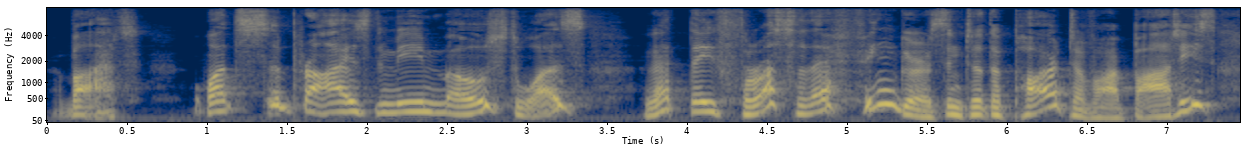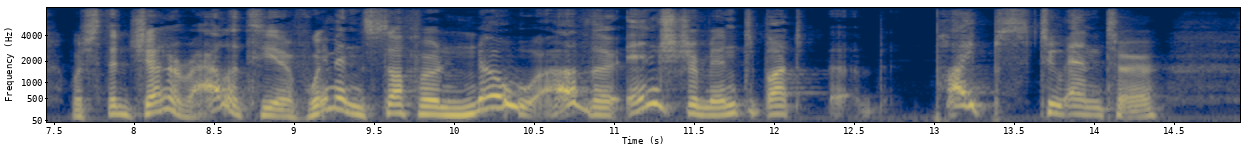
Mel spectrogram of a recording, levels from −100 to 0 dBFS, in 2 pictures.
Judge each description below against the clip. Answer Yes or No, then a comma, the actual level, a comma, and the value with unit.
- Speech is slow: Yes, slow, 120 wpm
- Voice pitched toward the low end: No, medium, 175 Hz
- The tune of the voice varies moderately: No, wide, 6.2 semitones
